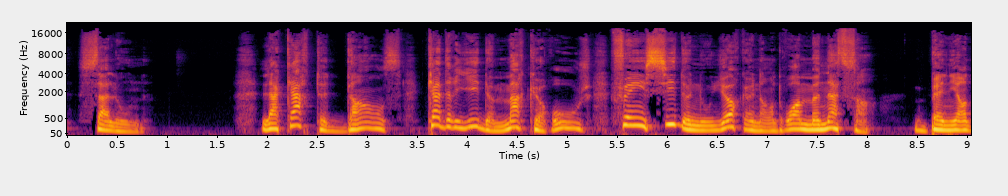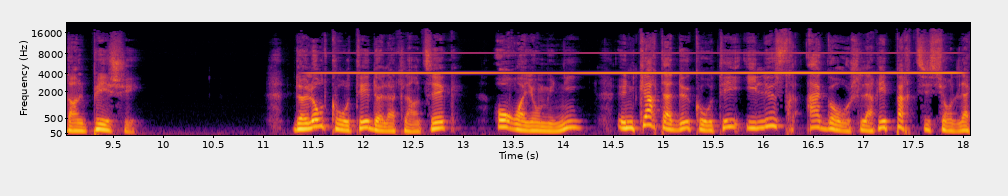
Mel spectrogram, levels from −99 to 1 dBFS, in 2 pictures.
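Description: From 11.33 s to the end at 18.08 s, a feedback whistle sits at 4.1 kHz, roughly 10 dB below the speech, thin, steady and swelling and fading slowly in level. A loudspeaker-to-microphone loop held just at the edge of runaway is the likely cause. On a spectrogram it shows as a narrow horizontal line.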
